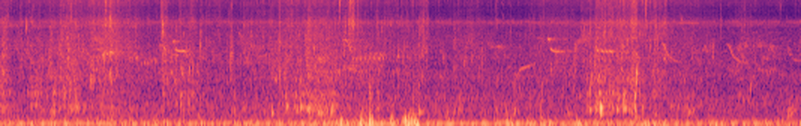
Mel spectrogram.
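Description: Pond water sloshing and splashing as people wade through thick water hyacinth, with a few stronger splashes about two to three seconds in, over a steady low rumble.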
